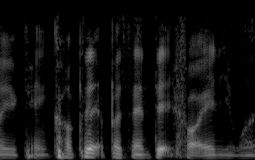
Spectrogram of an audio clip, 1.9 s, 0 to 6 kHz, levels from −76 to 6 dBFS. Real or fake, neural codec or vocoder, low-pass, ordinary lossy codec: fake; codec, 16 kHz, 16 kbps, FunCodec, trained on Chinese and English, 50 frames a second; 5.4 kHz; none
